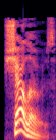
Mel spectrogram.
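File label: "shallows", British English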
